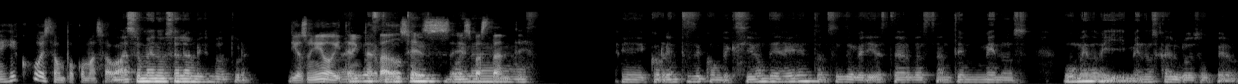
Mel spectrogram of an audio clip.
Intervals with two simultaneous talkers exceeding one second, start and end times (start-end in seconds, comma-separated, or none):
3.2-5.3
